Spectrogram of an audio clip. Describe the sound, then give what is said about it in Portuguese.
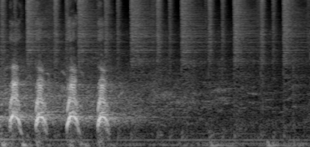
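Four quick, high-pitched yips evenly spaced in the first second and a half, a voice imitating a puppy barking, followed by faint background noise and murmurs. “E depois imite um cachorrinho.”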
